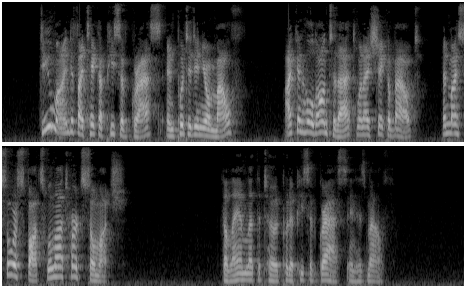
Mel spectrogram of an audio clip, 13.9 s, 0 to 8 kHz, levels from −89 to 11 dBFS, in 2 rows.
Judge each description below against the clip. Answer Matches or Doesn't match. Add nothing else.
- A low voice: Doesn't match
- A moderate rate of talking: Doesn't match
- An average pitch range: Doesn't match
